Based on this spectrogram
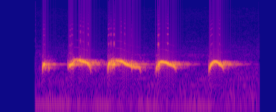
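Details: Spotted dove song used as a master recording to tutor songbirds. A short opening note, then four warm, arching coos at a steady pace, clean and close with no other birds.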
